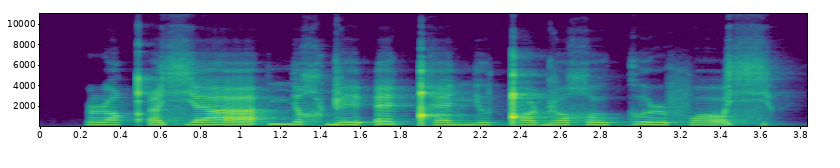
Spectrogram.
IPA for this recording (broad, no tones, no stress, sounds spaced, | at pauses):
ɭ ɔ qʼ ɪ sʲ a | nʲ u χ ɖ ɪ ʔ ɛ ǃʰ ɛ nʲ u ǃ ɔ ɖ o χ u k ʊ ɹ f ɔ sʲ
